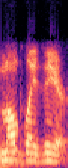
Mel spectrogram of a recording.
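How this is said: The name is said with a French pronunciation.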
